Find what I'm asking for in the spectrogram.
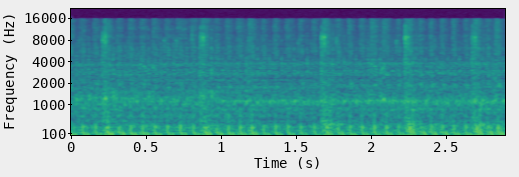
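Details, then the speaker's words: Brand-new Generac iQ3500 inverter generator, about two hours old, hot engine, economy off, producing no voltage: chugging with an uneven lumpy beat and low clatter, stumbling instead of idling; rough running, owner says it's running really rich. "running really rich the chunk is not on its own right it's locked into place is definitely unwrapped"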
